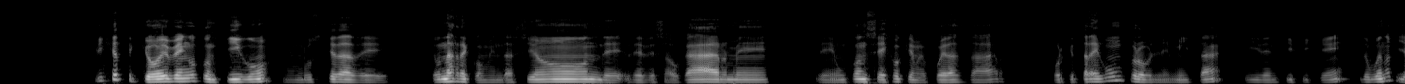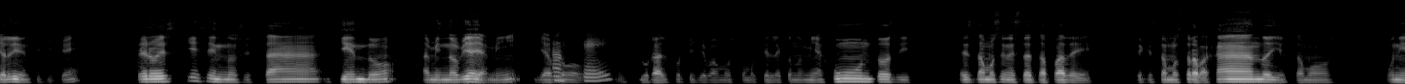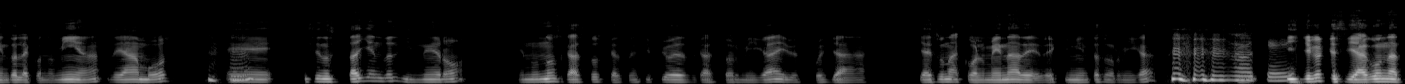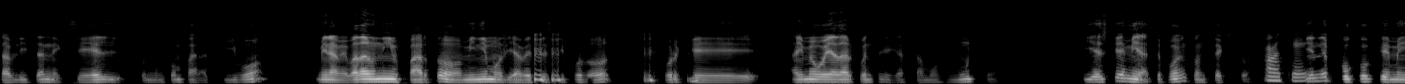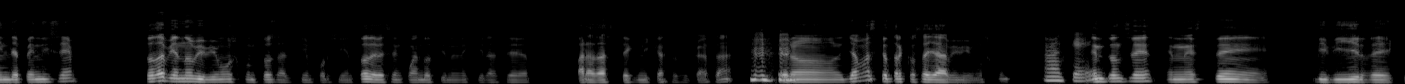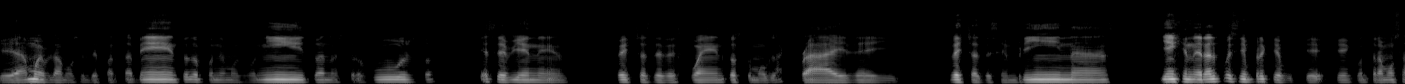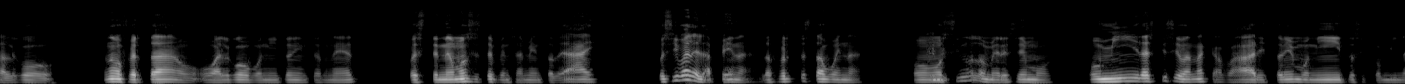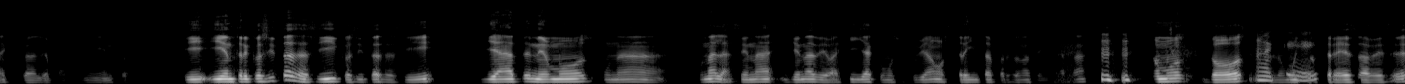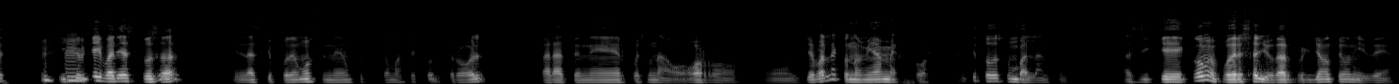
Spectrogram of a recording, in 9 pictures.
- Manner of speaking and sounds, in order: other background noise; chuckle; chuckle; laughing while speaking: "Ujú"; chuckle
- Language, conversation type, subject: Spanish, advice, ¿Cómo puedo comprar lo que necesito sin salirme de mi presupuesto?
